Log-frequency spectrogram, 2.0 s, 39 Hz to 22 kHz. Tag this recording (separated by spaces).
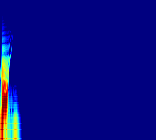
8bit synth bit gameboy soft 8 nintendo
